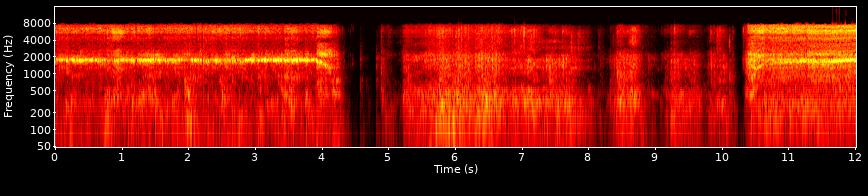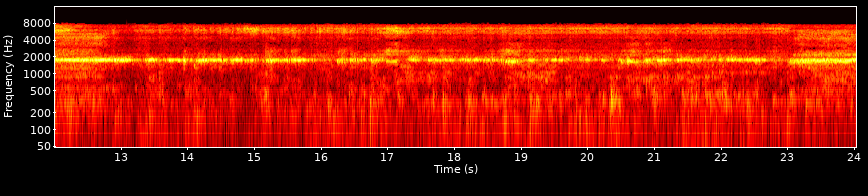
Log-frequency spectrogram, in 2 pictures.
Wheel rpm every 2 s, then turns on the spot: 230, 220, 40, 20, 20, 130, 230, 230, 230, 230, 230, 230.
4-10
